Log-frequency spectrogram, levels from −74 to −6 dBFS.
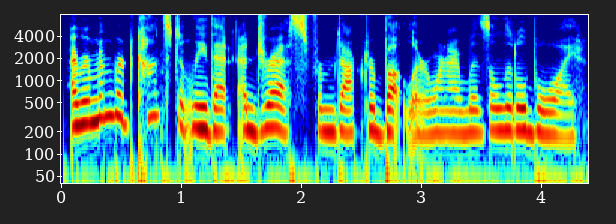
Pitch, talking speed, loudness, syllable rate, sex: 215 Hz, 190 wpm, -16 LUFS, 5.3 syllables/s, female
